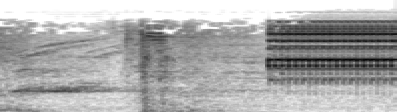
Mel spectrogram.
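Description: A loud, buzzing electronic alarm tone starts near the end, after a low background of game noise with a sharp click about a second in.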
